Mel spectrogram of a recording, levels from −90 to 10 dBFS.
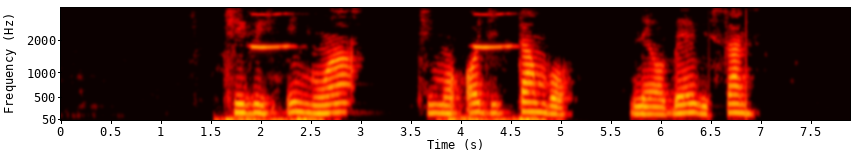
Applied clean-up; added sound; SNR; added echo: classical method spectral subtraction.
